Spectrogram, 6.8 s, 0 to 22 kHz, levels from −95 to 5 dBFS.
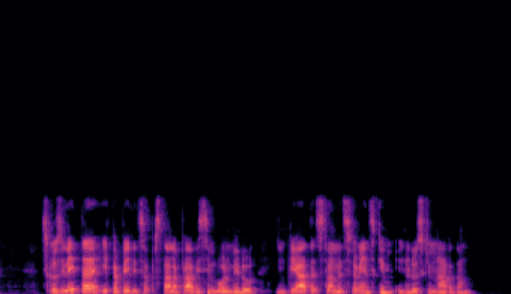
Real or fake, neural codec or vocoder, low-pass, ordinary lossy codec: fake; autoencoder, 48 kHz, 128 numbers a frame, DAC-VAE, trained on Japanese speech; 7.2 kHz; none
